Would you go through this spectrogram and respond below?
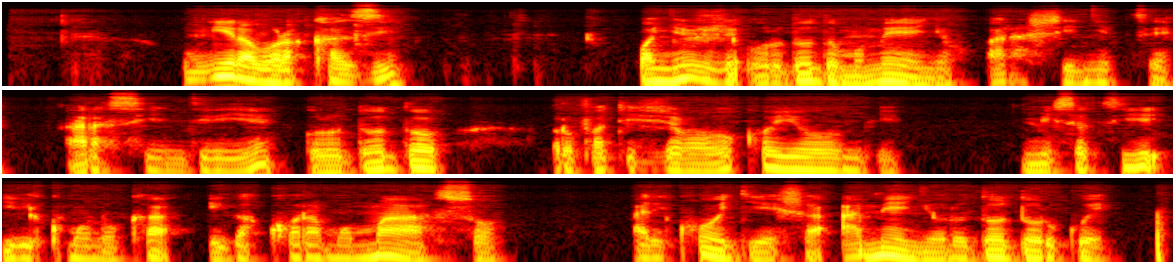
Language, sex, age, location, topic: Kinyarwanda, male, 25-35, Huye, health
